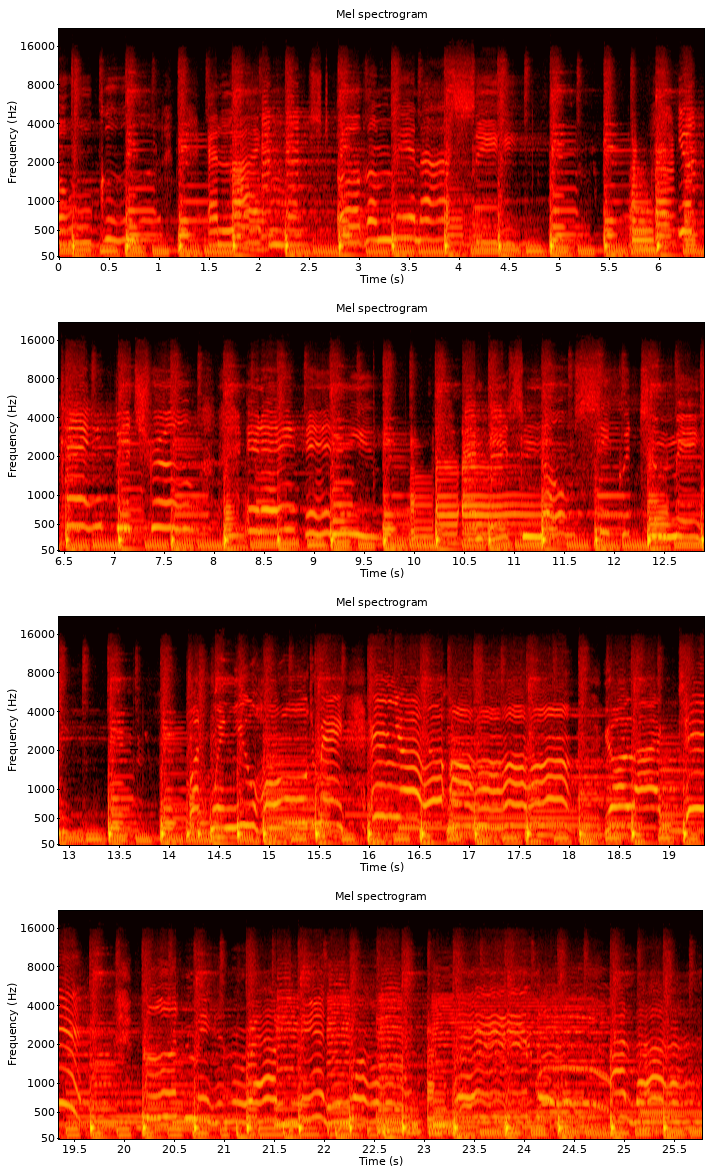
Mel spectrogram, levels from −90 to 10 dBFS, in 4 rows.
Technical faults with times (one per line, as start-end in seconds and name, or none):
none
